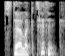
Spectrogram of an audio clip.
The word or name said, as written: stalactitic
